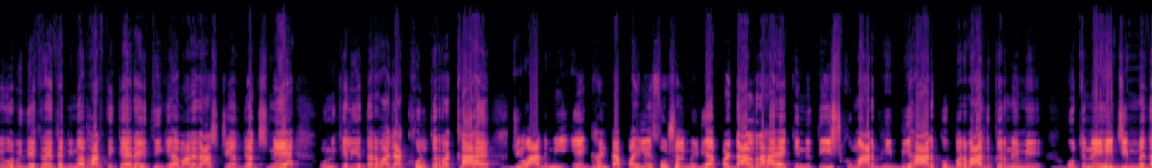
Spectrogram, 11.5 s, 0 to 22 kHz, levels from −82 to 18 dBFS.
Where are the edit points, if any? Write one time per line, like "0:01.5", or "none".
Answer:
0:05.0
